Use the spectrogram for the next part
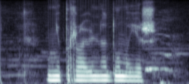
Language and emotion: Russian, angry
